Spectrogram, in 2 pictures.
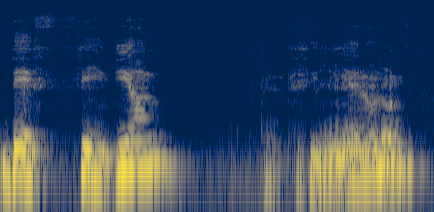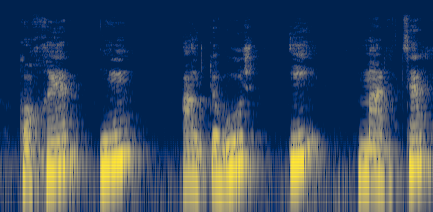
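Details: Adult woman with aphasia after brain damage, continuing to read a paragraph aloud during a language therapist's evaluation, with hesitations and a repeated word.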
